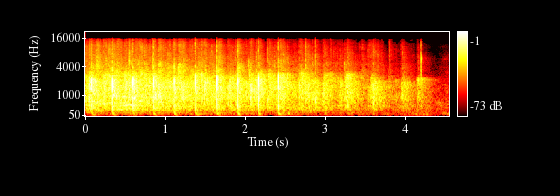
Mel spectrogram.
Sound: audience applauding

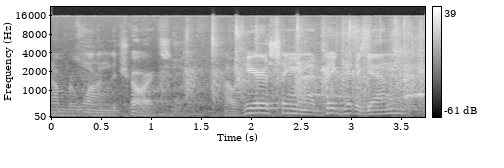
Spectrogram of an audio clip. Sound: audience applause

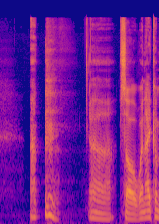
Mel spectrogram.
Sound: clearing his throat

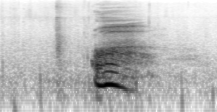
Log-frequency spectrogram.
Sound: sighing

